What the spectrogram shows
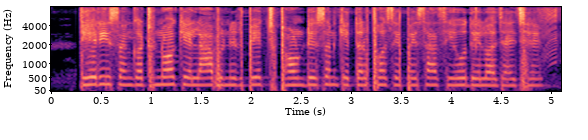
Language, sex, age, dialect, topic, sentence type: Maithili, female, 18-24, Angika, banking, statement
